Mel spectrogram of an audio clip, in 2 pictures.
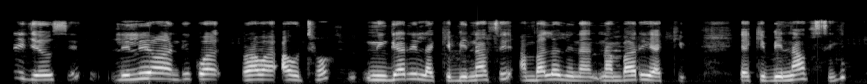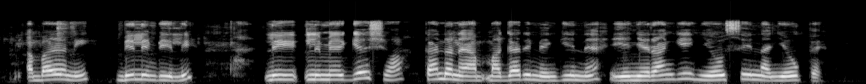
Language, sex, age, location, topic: Swahili, female, 18-24, Kisumu, finance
